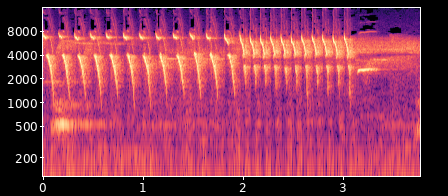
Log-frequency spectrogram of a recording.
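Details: Belgian canary singing a steady series of sharp downward-sweeping notes, about six per second, that quicken into a faster bright trill and end in a soft fading whistle.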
